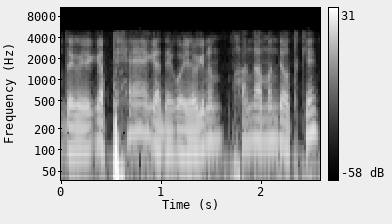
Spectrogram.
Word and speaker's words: Panama: 그런 발음을 적용해봤을 때 파나마인데 액센트가 이름절에 간단 말이죠.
